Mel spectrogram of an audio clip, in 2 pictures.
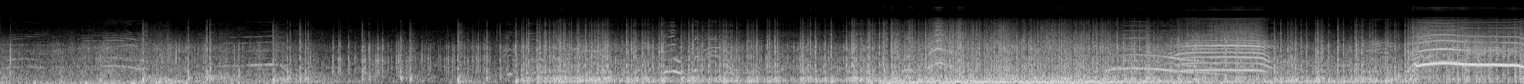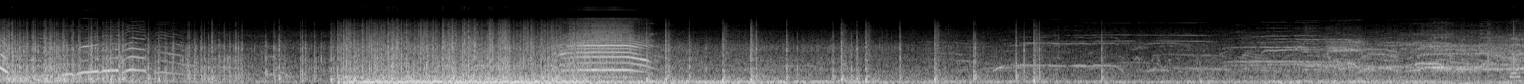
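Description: Fireworks display: a dense barrage of aerial shells bursting and crackling. It builds about five seconds in, stays loud until a little past the middle, then thins out near the end.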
